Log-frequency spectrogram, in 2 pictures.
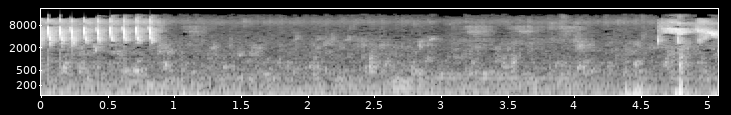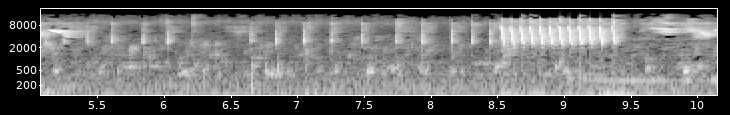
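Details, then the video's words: Prinia song meant to prompt a captive bird to sing: short fast trills at the start and end, with scattered high chirps and squeaks in the middle section. "Pancingan / masteran cigun gacor buat cigun bakalan atau macet bunyi"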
